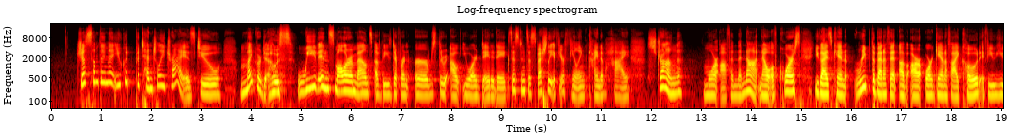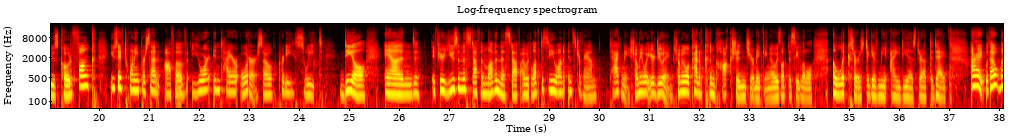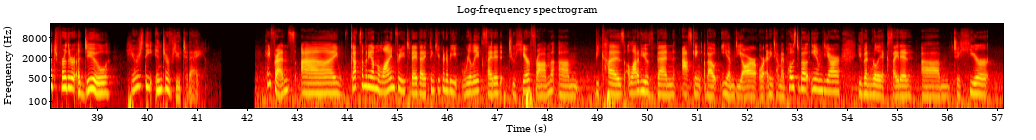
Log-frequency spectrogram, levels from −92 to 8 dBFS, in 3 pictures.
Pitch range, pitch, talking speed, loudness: 145-200 Hz, 170 Hz, 180 wpm, -23 LUFS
